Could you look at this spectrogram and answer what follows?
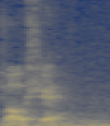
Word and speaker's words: Moshe: Moshe.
